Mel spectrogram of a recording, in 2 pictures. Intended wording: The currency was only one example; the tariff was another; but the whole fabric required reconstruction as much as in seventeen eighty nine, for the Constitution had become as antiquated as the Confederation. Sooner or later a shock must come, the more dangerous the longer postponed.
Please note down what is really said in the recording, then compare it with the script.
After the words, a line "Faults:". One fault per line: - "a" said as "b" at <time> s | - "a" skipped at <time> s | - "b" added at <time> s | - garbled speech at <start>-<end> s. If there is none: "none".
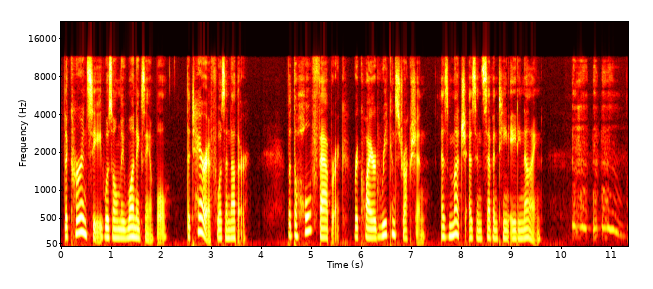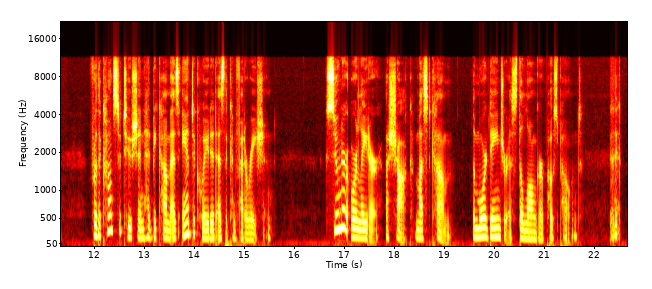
The currency was only one example; the tariff was another; but the whole fabric required reconstruction as much as in seventeen eighty nine, for the Constitution had become as antiquated as the Confederation. Sooner or later a shock must come, the more dangerous the longer postponed.
Faults:
none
